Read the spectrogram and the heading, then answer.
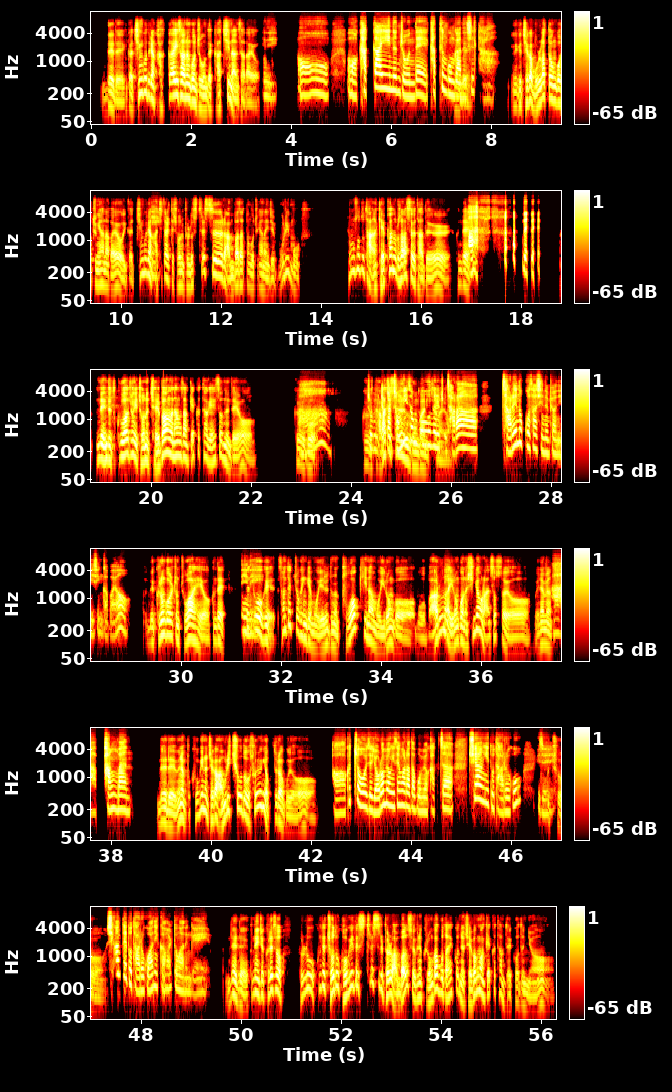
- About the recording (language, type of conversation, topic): Korean, podcast, 집을 떠나 독립했을 때 기분은 어땠어?
- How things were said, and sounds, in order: laugh; laughing while speaking: "네네"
